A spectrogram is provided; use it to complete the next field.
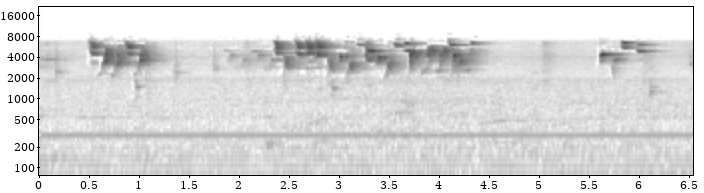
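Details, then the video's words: European goldfinch of the Badri Guelma style, kept by a breeder, singing short bursts of quick twittering, tinkling high notes separated by pauses, over a steady low hum. "حسون بدري قالمة"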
